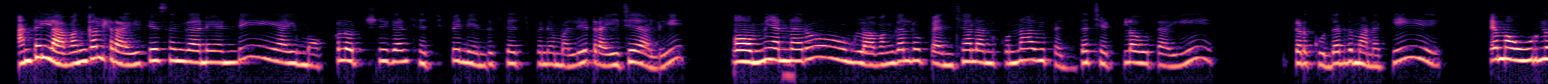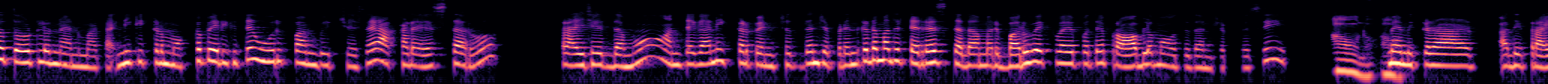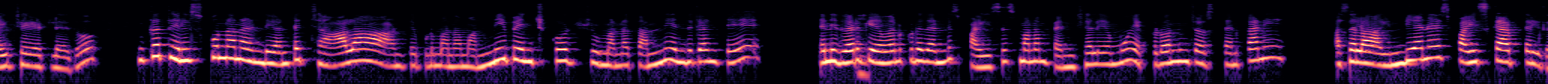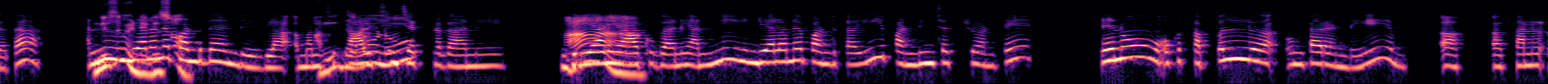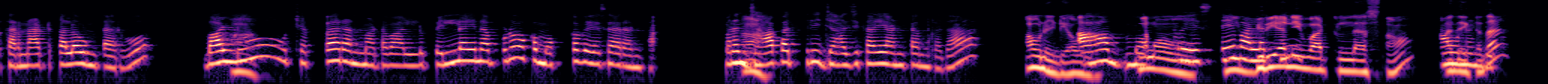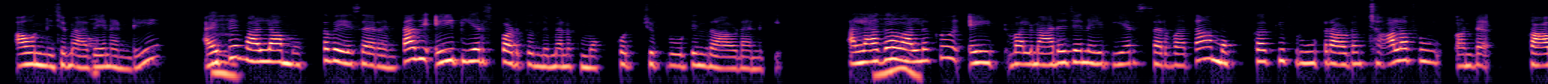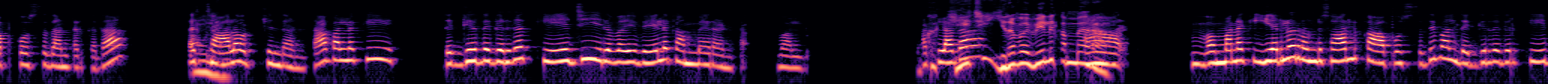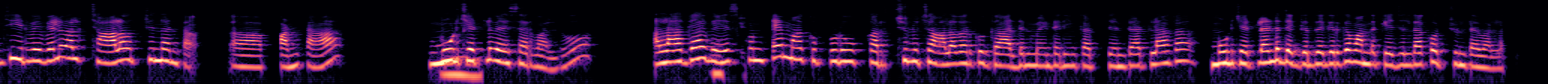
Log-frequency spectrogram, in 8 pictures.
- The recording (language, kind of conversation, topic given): Telugu, podcast, హాబీలు మీ ఒత్తిడిని తగ్గించడంలో ఎలా సహాయపడతాయి?
- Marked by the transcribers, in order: in English: "ట్రై"; in English: "ట్రై"; in English: "మమ్మీ"; in English: "ట్రై"; in English: "టెర్రస్"; in English: "ప్రాబ్లమ్"; in English: "ట్రై"; in English: "స్పైసెస్"; in English: "స్పైస్ క్యాపిటల్"; in English: "కపుల్"; in English: "ఎయిట్ ఇయర్స్"; in English: "ఫ్రూటింగ్"; in English: "ఎయిట్"; in English: "మ్యారేజ్"; in English: "ఫ్రూట్"; in English: "ఇయర్‌లో"; in English: "గార్డెన్ మెయింటైనింగ్"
